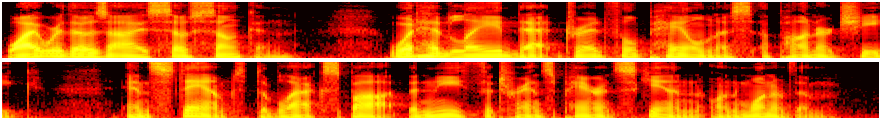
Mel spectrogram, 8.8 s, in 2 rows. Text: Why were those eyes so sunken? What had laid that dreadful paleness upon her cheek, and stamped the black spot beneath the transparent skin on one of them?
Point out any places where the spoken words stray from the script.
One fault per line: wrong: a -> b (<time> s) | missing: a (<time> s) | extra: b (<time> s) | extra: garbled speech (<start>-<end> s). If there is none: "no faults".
no faults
